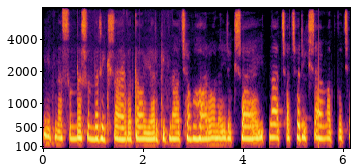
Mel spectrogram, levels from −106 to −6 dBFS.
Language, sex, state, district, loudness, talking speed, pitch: Hindi, female, Jharkhand, Sahebganj, -16 LUFS, 185 wpm, 260 Hz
